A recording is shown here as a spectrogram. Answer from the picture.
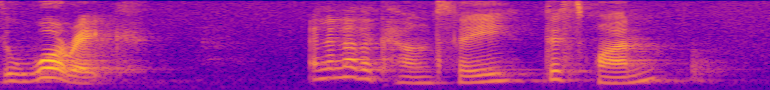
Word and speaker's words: Warwick: It's not Warwick, it's not Warwick, it's Warwick. Warwick, you have to skip middle W.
